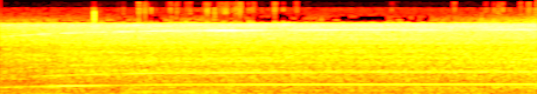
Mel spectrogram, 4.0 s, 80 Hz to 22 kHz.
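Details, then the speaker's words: Modern SIM-100B angle grinder after bearing replacement and carbon brush seating: spins up to a steady clean high whine, no rasp or roughness, slight noise on the left side; motor runs smooth. "Hi, if the sound is smooth, it's not a bit rough, but there's a little bit of it on the left side."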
